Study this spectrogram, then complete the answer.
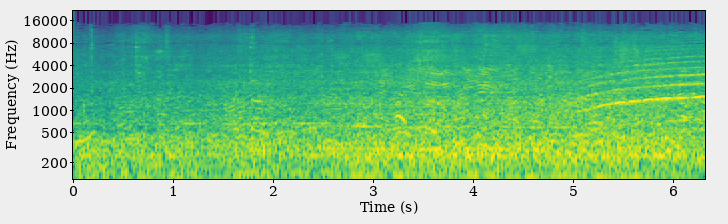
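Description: An old truck engine rumbles as the truck drives slowly past.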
